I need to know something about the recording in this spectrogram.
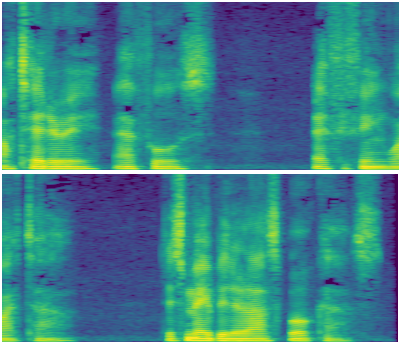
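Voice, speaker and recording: Radio play role: man as doomed eyewitness reporter, deep voice, grave and terse, halting delivery. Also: monotone. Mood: grim resolve.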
